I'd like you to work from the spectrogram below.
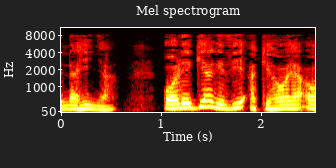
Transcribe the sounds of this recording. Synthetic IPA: naɦiɲa | ɔɾeɡeaɣeðieʔakeɦɔjaʔɔ

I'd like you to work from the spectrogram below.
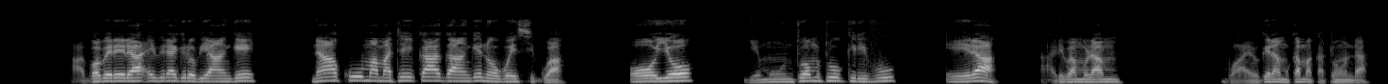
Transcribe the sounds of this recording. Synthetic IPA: a̰ɡo̞βe̞ɾe̞ɾae̞βiɾaɡiɾo̞βjaːŋɡe̞ | naːkuːmaːmate̞ːkaɡaːŋɡe̞no̞ːβwe̞ːsiɡwa | oːjo̞ | je̞muːntuo̞mutuːkiɾivu | e̞ɾa̰ː | liβamulamu | βwa̰ːjo̞ɡe̞ɾamukamakato̞ːnda

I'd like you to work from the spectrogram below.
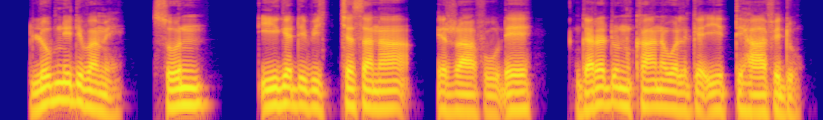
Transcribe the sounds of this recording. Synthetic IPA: lʊbnɪd̪ɪbɐmɛ | sʊn | ᶑiːɡɐd̪ɪbɪt͡ʃːɐsɐnaː | ɪrːaːfuːᶑe̞ː | ɡɐɾɐd̪ʊŋkaːnɐwɐlɡɐʔiːt̪ːɪɦaːfɪd̪ʊ

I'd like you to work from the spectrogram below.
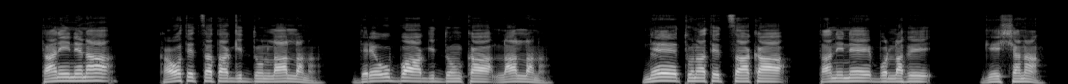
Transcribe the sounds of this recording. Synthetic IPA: t̪ɐnɪnɛnɐ | kɐwɔt̪ɛt͡sːɐt̪ɐɡɪd̪ːɔnlaːlːɐnɐ̰ | d̪ɛɾɛʊbːaːɡɪd̪ːɔŋkːɐlaːlːɐnɐ̰ | nɛt̪ʊnɐt̪ɛt͡sːaːkɐ | t̪ɐnɪnɛbɔlːɐfɛ | ɡe̞ːʃːɐnɐ

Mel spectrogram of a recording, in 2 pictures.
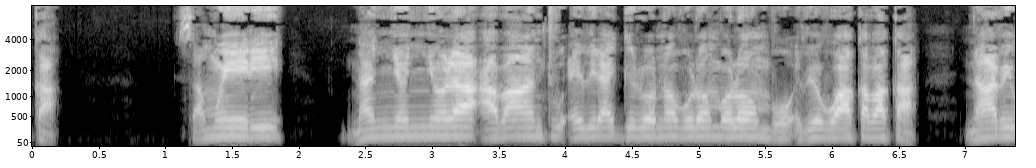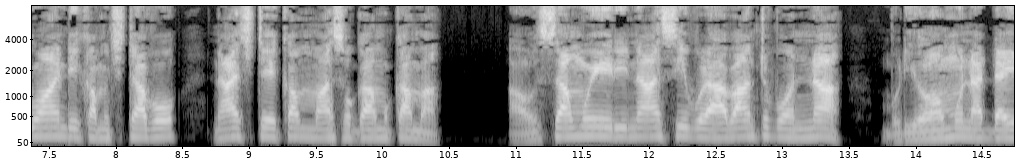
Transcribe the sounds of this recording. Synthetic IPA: a̰ | samweːɾi | naɲːo̞ɲːo̞laʔːβaːntuʔe̞βiɾaɟiɾo̞no̞ːβulo̞ːmbo̞lo̞ːmbo̞e̞βjo̞ːβwaːkaβaka̰ | naːβiwaːndiːkamuci̥taβo̞ | naːci̥te̞ːkamumaːso̞ɡamukama̰ː | wo̞samweːɾinasiβulaːβaːntuβo̞nːa | βuljo̞ːmunadːa

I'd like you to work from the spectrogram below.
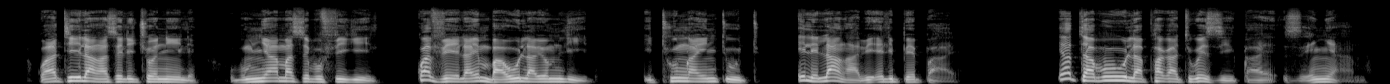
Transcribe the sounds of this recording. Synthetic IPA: ɣwatʰiːlaŋaselit͡ʃʼonilɛ | uβum̩ɲamaseβufiɣilɛ | ɣwavɛlaimbʱawulajom̩liːlɔ | itʰuŋ͡ǀaintʼutʰʼu̥ | ilɛlaŋaβielib̥ʱɛb̥ʱa̰ːjɔ | jad̥ʱaβulapʰaɣatʰiɣweziǃazɛɲa̰ːma

